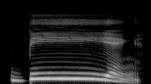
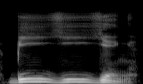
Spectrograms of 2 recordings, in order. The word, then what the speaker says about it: being: But being has two sounds. b ing being I have been working. I am being difficult. Yes, I can hear the difference. Being is longer. It has that yuh sound in the middle.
